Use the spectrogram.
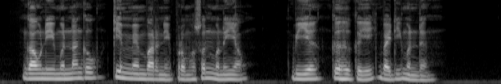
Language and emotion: Bodo, sad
